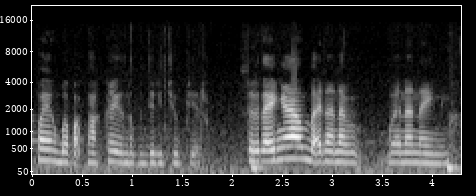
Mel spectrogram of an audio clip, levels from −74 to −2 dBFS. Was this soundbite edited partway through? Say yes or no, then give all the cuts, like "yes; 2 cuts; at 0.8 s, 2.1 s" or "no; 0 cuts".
no; 0 cuts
